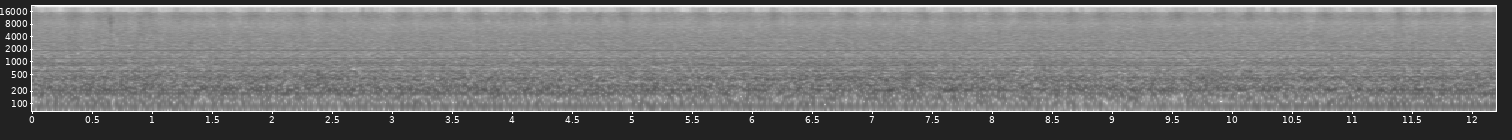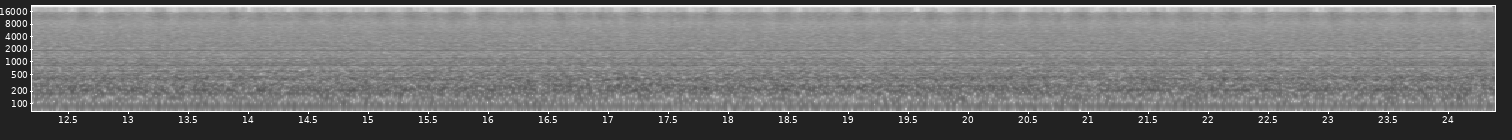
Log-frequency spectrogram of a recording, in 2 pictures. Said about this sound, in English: I don't know what the max speed of this helicopter is, but it can't be real fast.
